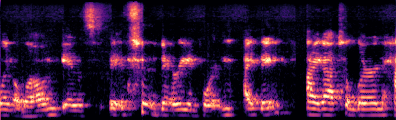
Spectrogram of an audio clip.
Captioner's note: chuckles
